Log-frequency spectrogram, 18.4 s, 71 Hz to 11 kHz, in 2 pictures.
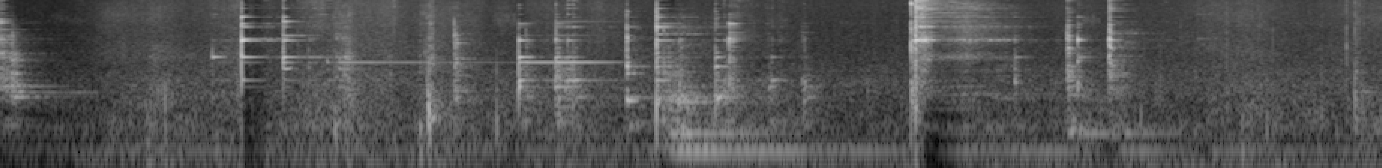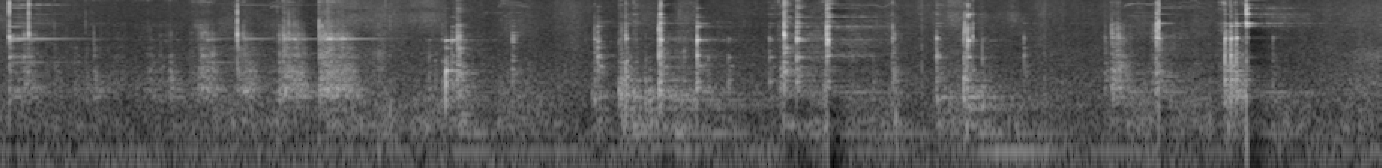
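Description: Steel parts of a John Deere 50 series drill opener clinking and knocking against each other as the coil spring and firming wheel arm are worked onto the pivot pin by hand. The sound is irregular metallic clinks and taps, some ringing briefly, over a steady low hum.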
